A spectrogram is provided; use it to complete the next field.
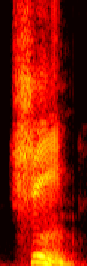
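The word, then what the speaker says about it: שׁין: the right was shh the dot on the left is s so this is the letter scene so this is scene and this is Sheen it's kind of the same letter um but pronounced differently depending on where we put the dot um so uh scene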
